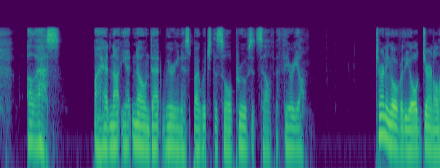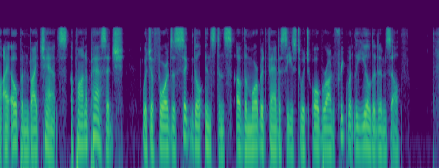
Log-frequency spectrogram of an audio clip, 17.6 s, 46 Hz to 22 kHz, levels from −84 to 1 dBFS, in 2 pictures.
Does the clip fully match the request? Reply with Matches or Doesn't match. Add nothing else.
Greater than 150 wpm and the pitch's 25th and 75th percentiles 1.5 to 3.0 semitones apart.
Doesn't match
